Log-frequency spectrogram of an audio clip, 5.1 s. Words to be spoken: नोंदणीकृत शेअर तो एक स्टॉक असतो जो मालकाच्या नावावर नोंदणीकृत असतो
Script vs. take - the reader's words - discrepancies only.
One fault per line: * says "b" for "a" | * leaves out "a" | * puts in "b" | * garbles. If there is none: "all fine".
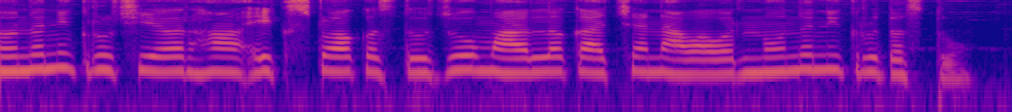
* says "हा" for "तो"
